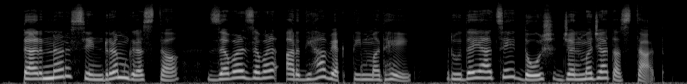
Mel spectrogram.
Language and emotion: Marathi, neutral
